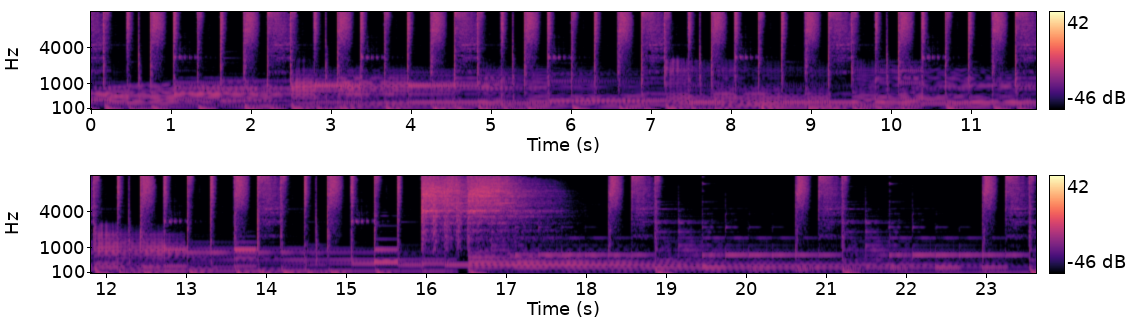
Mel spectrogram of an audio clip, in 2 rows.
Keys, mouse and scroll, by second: 0.7 click, 0.7-1.1 scroll down 2, 1.1 middle click, 3.3 click, 3.6 Tab, 5.2 click, 6.8 shift+a, 13.4 click, 18.9 s, 20.7 middle click, 21.6 shift+middle click, 22.0-22.4 scroll up 5, 22.2 middle click, 23.2 s.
